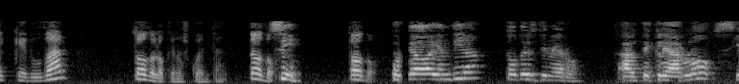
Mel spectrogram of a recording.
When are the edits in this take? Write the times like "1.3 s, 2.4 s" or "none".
6.1 s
